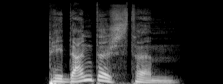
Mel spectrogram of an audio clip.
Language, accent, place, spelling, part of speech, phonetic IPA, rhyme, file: German, Germany, Berlin, pedantischstem, adjective, [ˌpeˈdantɪʃstəm], -antɪʃstəm, De-pedantischstem.ogg
- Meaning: strong dative masculine/neuter singular superlative degree of pedantisch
